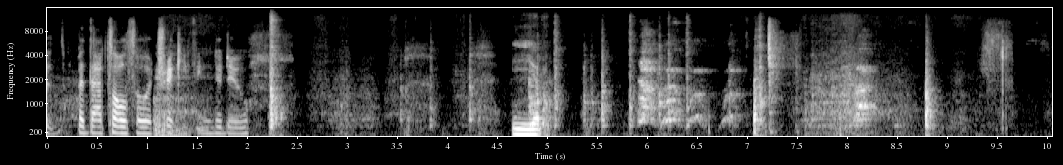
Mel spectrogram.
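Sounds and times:
speech: 0.0 - 2.4, 4.6 - 5.2
dog barking and yipping: 5.9 - 7.1, 8.0 - 8.4.

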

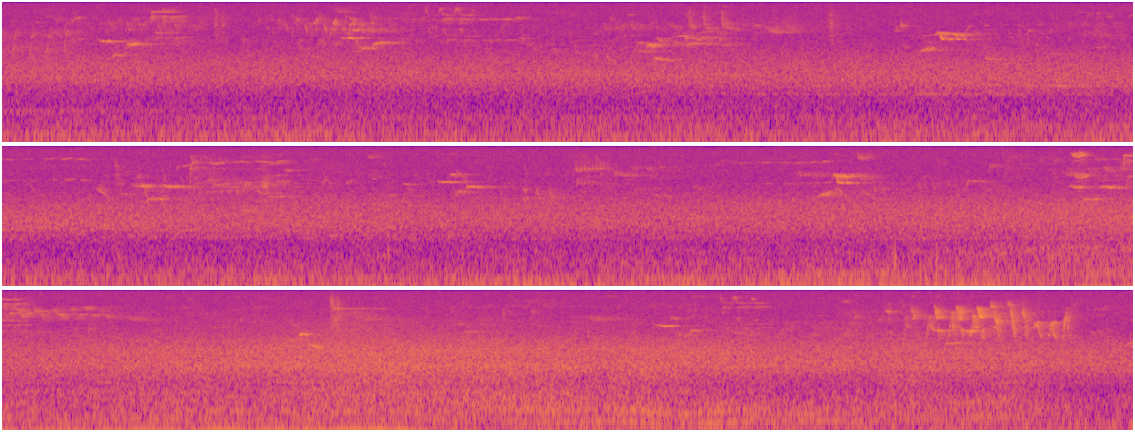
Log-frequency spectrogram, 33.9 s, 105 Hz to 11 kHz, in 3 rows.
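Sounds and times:
northern waterthrush singing in sunshine: 0.0 - 8.3, 8.9 - 33.9
busy chorus of other birds: 0.0 - 33.9.

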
